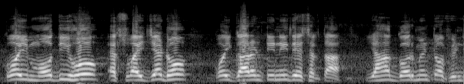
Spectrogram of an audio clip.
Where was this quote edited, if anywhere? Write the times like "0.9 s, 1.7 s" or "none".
none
